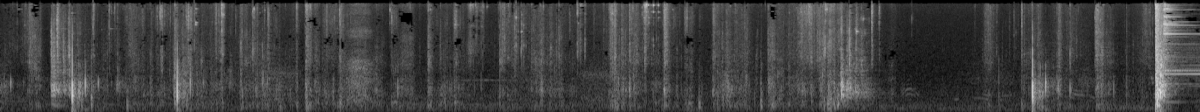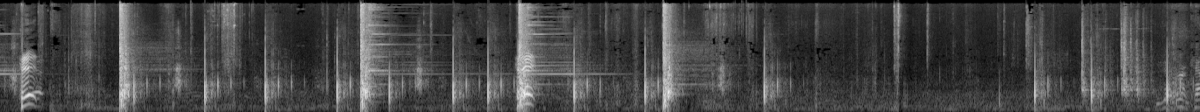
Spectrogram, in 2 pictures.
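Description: Handgun shots at steel targets, about five loud cracks roughly two seconds apart in the second half, several of them followed by the ringing clang of a struck steel plate. The first half holds lighter scattered clicks and knocks.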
